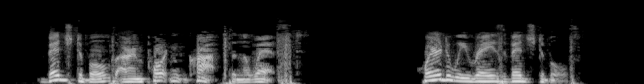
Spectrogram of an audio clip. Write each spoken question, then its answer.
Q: Where do we raise vegetables?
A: We raise many vegetables in the West.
